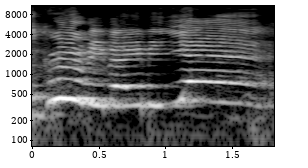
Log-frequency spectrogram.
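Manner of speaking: very high, loud, drawn-out mock British shout; Austin Powers. Stranger turning round in Times Square, hammed-up British catchphrase shout. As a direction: belt it like a swinging British spy. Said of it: "was that Austin Powers?".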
